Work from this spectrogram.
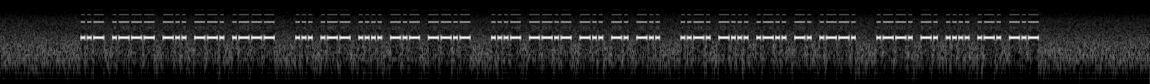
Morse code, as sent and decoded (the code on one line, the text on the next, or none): ..- .--- -.. --. .--- / ... .-- .... -.- --.- / ...- --.- -.. -. -.. / ..-. -... .-.. -. .--. / .--. -. .... .-. -.-
UJDGJ SWHKQ VQDND FBLNP PNHRK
